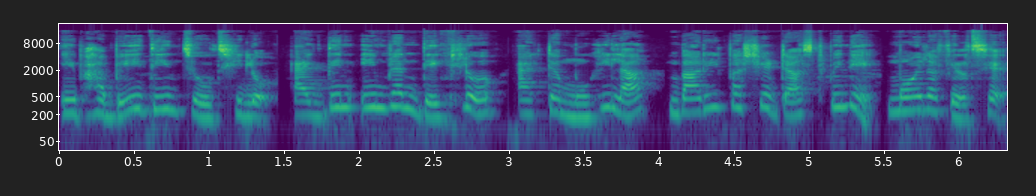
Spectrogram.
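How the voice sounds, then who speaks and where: A woman's voice: a little high, expressive, moderate pace, husky. A woman reading scripted narration for a cartoon story.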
